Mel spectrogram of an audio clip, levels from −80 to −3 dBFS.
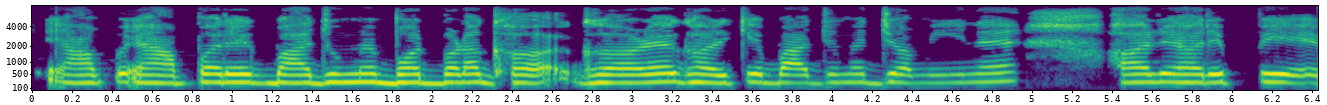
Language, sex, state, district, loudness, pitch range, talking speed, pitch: Hindi, male, Maharashtra, Nagpur, -12 LUFS, 235-255 Hz, 195 wpm, 245 Hz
